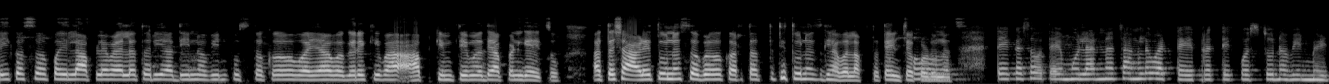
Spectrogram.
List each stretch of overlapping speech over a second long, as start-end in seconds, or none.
none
